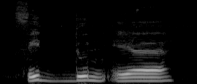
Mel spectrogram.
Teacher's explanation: sekalipun nun sukun bertemu ya tidak boleh dibaca dengung karena itu bukan bacaan idgham bihunnah, akan tapi namanya bacaan izhar mutlak atau izhar wajib.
